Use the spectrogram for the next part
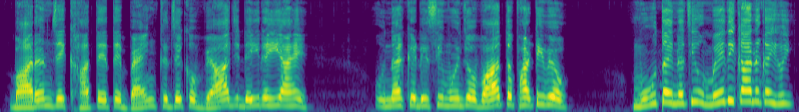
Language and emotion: Sindhi, surprised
